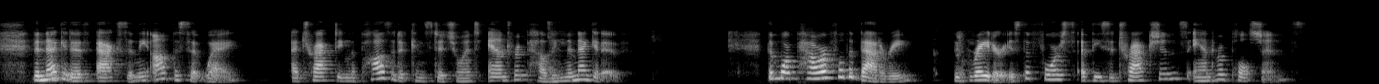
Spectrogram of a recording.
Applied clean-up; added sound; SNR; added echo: neural mask model DeepFilterNet 3.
